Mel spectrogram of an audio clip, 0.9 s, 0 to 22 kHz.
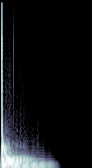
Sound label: impact shield impact small; Robotic Lifeforms 2; soundmorph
